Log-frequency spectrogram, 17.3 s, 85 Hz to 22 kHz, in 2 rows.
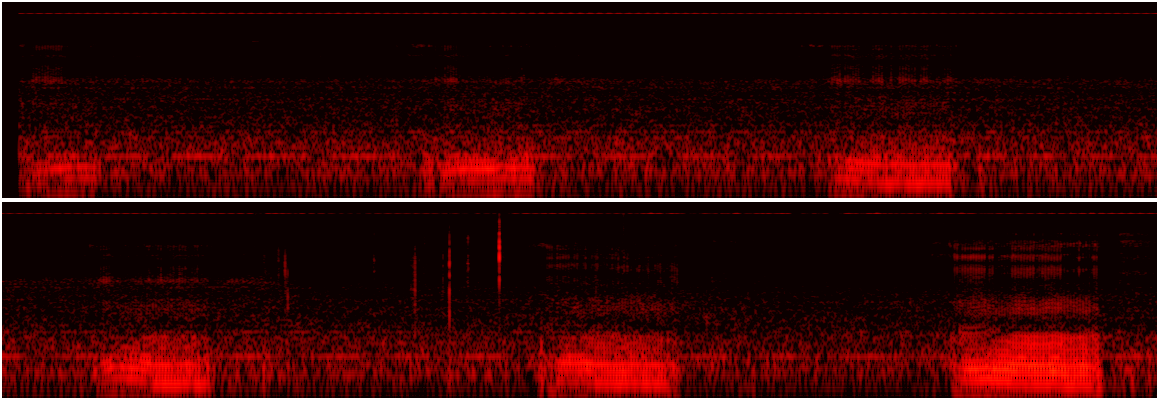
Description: Mochi, our 2 y.o. puggle girl snoring her her heart out. This is a little quieter than usual.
